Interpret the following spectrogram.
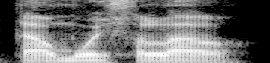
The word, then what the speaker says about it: Taumoefolau: It's Taumoefolau. There you go. Much nicely pronounced, that's for sure.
